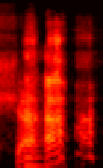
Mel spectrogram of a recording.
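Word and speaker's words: Shough: And then in the second round, they come back and they take the quarterback, Tyler Shuck, I still don't know why it's pronounced Shuck.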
